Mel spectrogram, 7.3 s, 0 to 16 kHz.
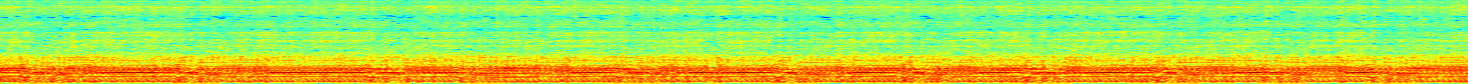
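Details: Two-stroke outboard at idle: uneven buzz with a wavering, lumpy beat, one cylinder missing. Coil outputs about 250 V except coil 4 on the even-cylinder bottom switch box; coil tested good, so faulty switch box gives weak spark.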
